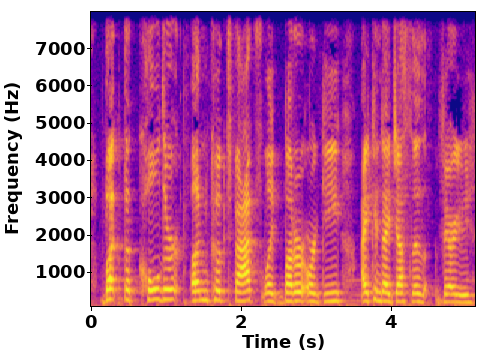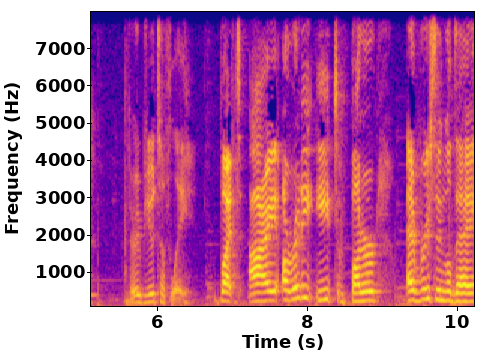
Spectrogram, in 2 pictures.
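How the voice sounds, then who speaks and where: Over faint music in the background, a woman speaks with fairly even intonation. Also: moderate pace. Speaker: diet vlogger. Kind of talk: casual vlog chat. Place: home room.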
